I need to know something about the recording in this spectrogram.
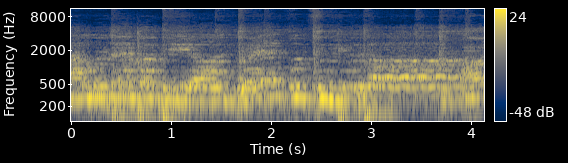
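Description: Gospel worship music: a man singing long held notes into a microphone over a steady beat.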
